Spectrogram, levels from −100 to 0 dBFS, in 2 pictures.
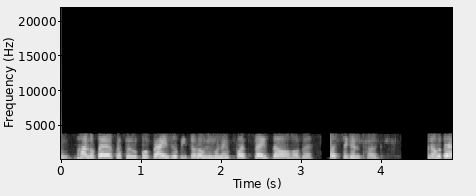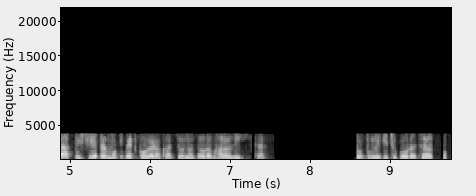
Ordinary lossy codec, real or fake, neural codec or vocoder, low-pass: none; fake; codec, 44.1 kHz, 7.8 kbps, Pupu-Codec; 3.6 kHz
